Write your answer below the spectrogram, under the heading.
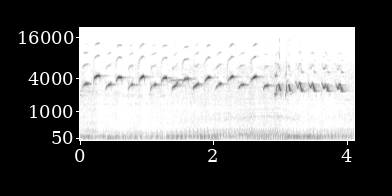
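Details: Greater green leafbird song played to provoke aggression: a loud, regular string of rising-then-falling whistled notes, about three per second, followed by a rapid trilled run, over a low hum.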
